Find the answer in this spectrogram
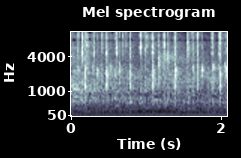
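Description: A few people clapping, scattered claps several times a second, with faint voices in the background.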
